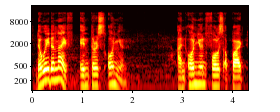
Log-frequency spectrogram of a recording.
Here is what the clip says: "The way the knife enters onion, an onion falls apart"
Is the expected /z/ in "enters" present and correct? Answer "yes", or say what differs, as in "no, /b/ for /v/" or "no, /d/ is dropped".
no, /s/ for /z/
